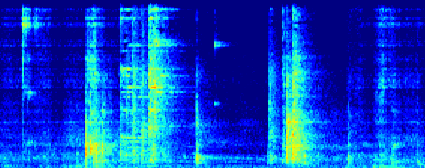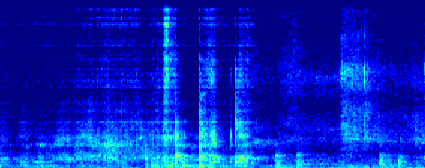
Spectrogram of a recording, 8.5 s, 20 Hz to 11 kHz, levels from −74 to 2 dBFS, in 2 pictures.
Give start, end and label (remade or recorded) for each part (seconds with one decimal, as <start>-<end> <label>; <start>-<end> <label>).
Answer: 0.0-1.2 remade; 1.2-3.6 recorded; 3.6-6.8 remade; 6.8-8.5 recorded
